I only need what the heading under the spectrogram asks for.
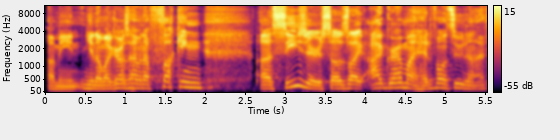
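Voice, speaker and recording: A man's voice: a little high, fairly quick. A young man co-hosting a casual podcast, telling a story with lots of swearing and acted-out quotes. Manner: animated, acts out quoted voices, swears a lot. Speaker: podcast co-host.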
